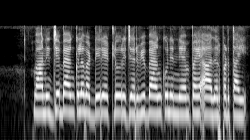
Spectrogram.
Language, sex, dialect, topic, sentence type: Telugu, female, Utterandhra, banking, statement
